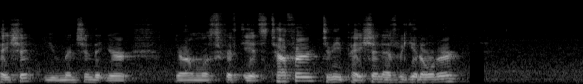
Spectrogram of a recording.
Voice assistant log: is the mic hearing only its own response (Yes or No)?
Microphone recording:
Yes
